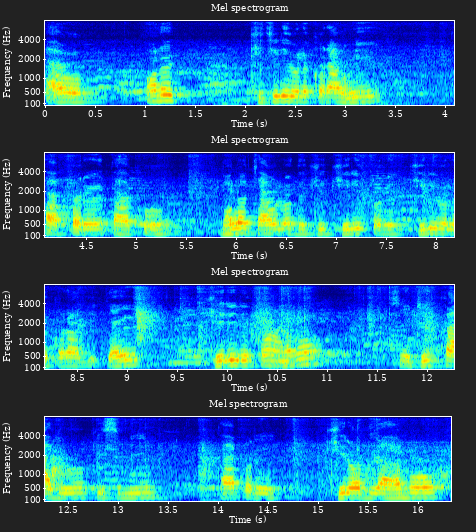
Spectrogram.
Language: Odia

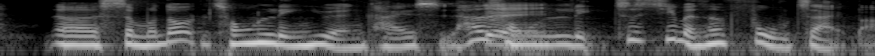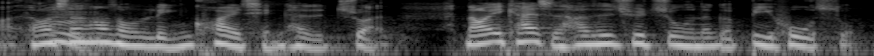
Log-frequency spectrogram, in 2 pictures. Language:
Chinese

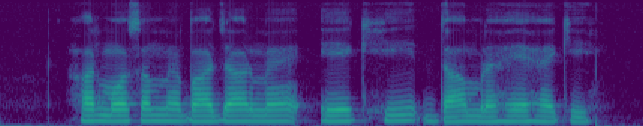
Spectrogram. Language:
Magahi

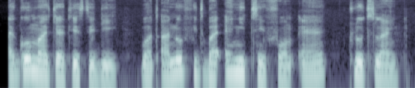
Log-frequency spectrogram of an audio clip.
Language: Nigerian Pidgin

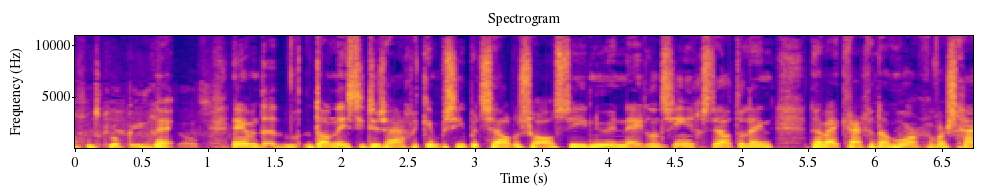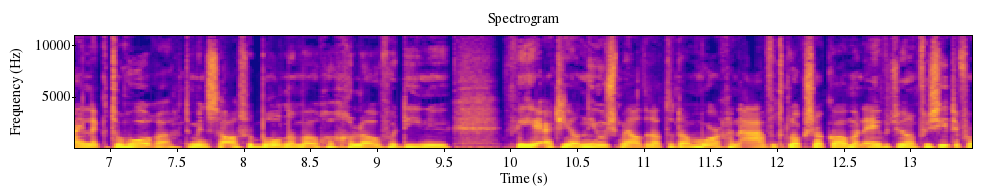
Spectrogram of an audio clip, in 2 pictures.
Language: Dutch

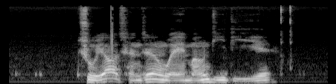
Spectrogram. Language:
Chinese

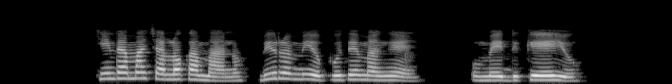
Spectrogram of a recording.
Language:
Luo (Kenya and Tanzania)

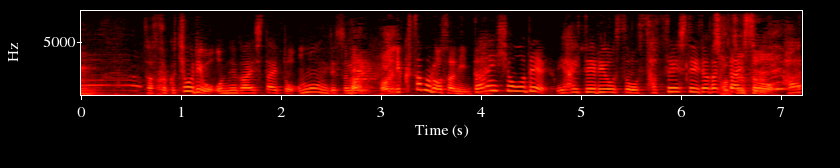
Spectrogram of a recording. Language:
Japanese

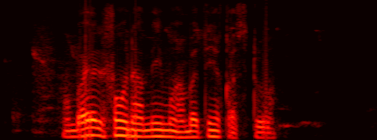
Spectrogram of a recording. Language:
Indus Kohistani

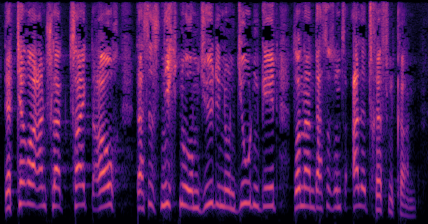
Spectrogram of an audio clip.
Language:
German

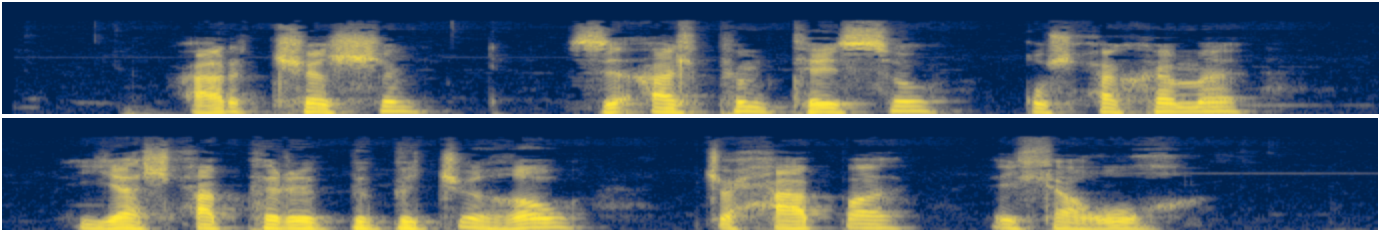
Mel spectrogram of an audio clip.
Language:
Adyghe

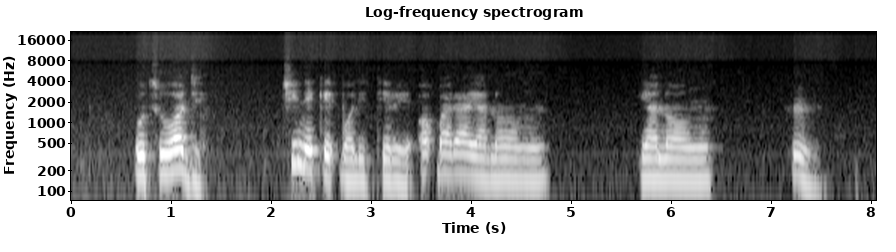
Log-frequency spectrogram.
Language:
Igbo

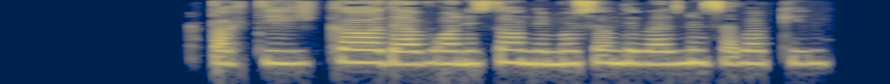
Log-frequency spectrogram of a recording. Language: Pashto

